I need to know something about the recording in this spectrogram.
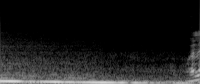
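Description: Renault Logan 1.6 four-cylinder engine running, its speed falling back toward idle after a brief rise. It runs normally now that its ignition coil connector fault and fuel-clogged injectors have been fixed.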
